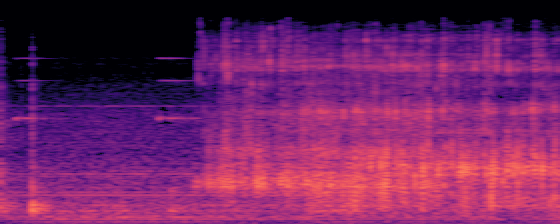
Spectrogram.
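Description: Two light knocks, then, about a second and a half in, hot water starts pouring in a thin stream from a stainless steel vessel into a plastic jug and runs on steadily as it fills over Milo powder.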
